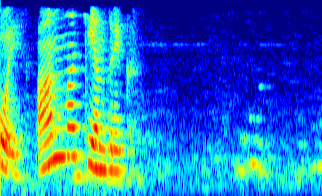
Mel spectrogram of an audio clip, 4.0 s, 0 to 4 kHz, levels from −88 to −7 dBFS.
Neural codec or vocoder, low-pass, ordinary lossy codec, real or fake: none; 3.6 kHz; MP3, 32 kbps; real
